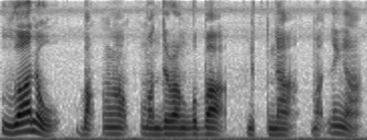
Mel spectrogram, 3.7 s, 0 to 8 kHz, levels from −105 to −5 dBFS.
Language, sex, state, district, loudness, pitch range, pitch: Garo, male, Meghalaya, South Garo Hills, -20 LUFS, 130-140 Hz, 135 Hz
